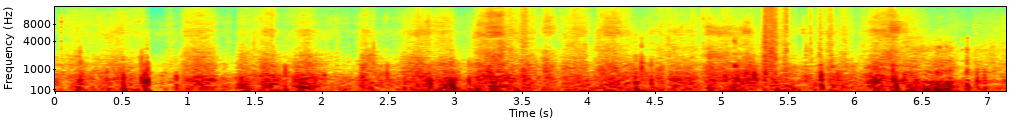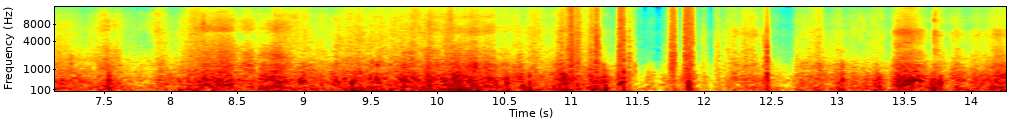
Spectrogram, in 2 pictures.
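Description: Wind buffeting the microphone, uneven and gusty, with a few brief clicks late on.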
